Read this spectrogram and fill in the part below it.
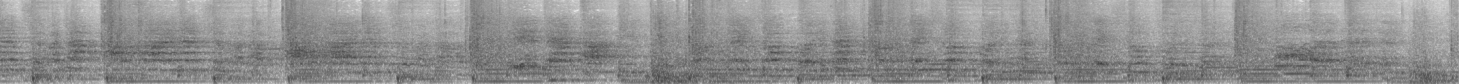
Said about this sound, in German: Hier machen die Vokalhelden gerade vor, wie man einen holprigen Fünfvierteltakt bewältigen kann. Mit Klatschen und Stampfen.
